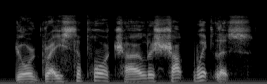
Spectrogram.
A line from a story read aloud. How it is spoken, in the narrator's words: murmured Ser Dontos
